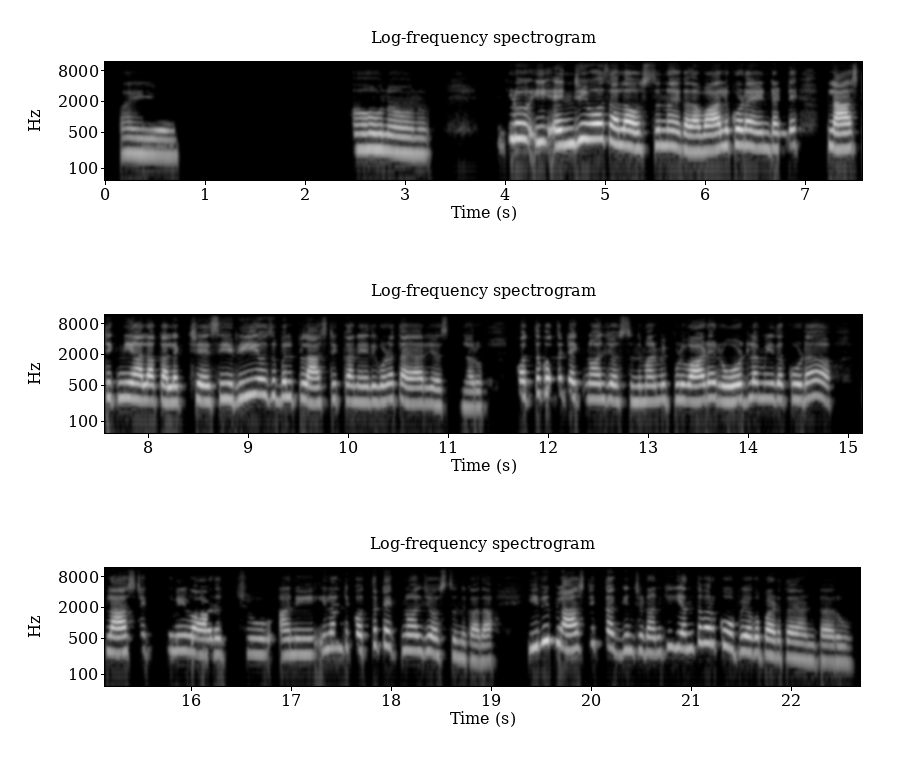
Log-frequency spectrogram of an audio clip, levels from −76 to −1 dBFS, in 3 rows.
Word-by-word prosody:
అయ్యో! 190 -2 -8 1.9
అవునవును. 215 -5 -2 0.8
ఇప్పుడు 380 0 +2 0.2
ఈ - - +2 0.2
ఎన్‌జీఓస్ 370 +6 +6
అలా 285 -2 +8
వస్తున్నాయి 270 +2 -2
కదా! 215 -1 +5
వాళ్ళు 240 +4 +6
కూడా 280 -1 +6
ఏంటంటే, 250 +2 -2 0.3
ప్లాస్టిక్కుని 265 +4 +4
అలా 255 0 +6
కలెక్ట్ 240 0 +1
చేసి, 250 +1 0
రీయూజబుల్ 315 -1 -1
ప్లాస్టికనేది 245 0 -1
గూడా 265 +2 -2
తయారు 225 -1 0
జేస్తున్నారు. 200 -2 -9 0.4
కొత్త, 300 +2 -2
కొత్త 345 0 +1
టెక్నాలజీ 270 -2 -2
వస్తుంది, 245 -1 -9
మనం 250 +1 -5
ఇప్పుడు 265 +1 -4
వాడే 255 +4 +4
రోడ్ల 260 +4 +2
మీద 275 -1 -3
కూడా 275 +3 0 0.5
ప్లాస్టిక్కుని 280 +2 0
వాడొచ్చు 245 0 -3 0.3
అని, 245 0 -7 0.2
ఇలాంటి 320 +1 -7
కొత్త 290 +4 -8
టెక్నాలజీ 290 -4 -4
ఒస్తుంది 235 -4 -12
కదా! 185 0 -5 0.4
ఇవి 445 +5 +3
ప్లాస్టిక్కు 320 +5 +1
తగ్గించడానికి, 285 +1 -8 0.2
ఎంతవరకు 395 +2 -2
ఉపయోగపడతాయంటారు? 215 -9 -3
260 Hz, 115 wpm, -22 LUFS, 235-290 Hz, 1.9 s, అలా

